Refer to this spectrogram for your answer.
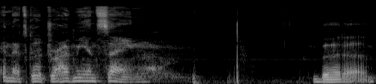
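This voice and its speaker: Soft-spoken and very slow, a man talks at a medium pitch in a dark, mellow tone with vocal fry. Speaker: vlogger recovering from surgery. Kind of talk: casual video diary. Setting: at home.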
